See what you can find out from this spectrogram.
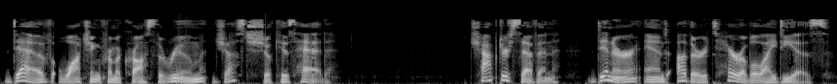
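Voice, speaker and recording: Male narrator for contemporary fiction. Husky, wry and animated, recorded dry. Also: lowish voice, a little slow, no echo. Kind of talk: scripted audiobook narration.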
